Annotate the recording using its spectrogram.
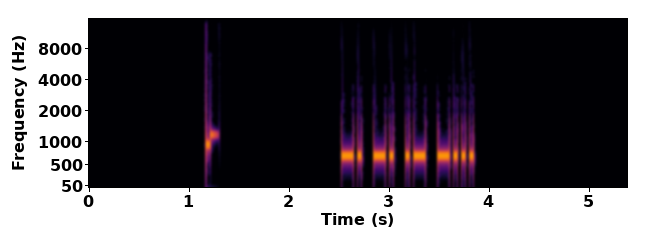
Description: Morse code, heard as a keyed tone, about 30 wpm, 700 Hz. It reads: NNAB
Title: All Cut Numbers - 4-Digit 30wpm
